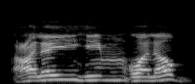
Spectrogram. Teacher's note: ওয়াও আছে ওয়াও। যেহেতু এখানে বাও নাই মিমও নাই এইজন্য মিম সাকিনকে স্পষ্ট করতে হবে। কোন প্রকার গুণনা করা যাবে না। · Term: ইজহার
